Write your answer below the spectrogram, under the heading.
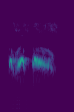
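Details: Spotted dove, recorded for luring wild doves: a single hoarse two-part coo, a rising short note then a longer, level-to-falling croon, followed by silence.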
